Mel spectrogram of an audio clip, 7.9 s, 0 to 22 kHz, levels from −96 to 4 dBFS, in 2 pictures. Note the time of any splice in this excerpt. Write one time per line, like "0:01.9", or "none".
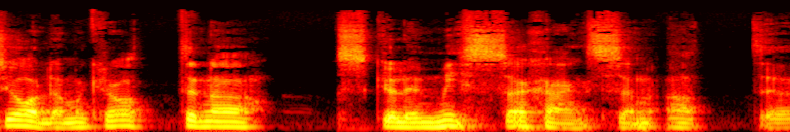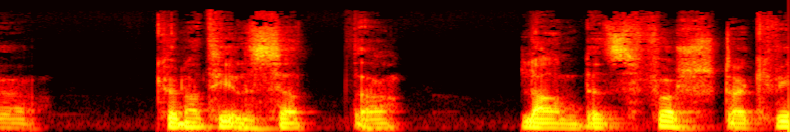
none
